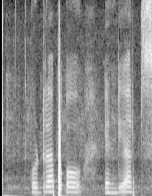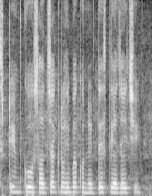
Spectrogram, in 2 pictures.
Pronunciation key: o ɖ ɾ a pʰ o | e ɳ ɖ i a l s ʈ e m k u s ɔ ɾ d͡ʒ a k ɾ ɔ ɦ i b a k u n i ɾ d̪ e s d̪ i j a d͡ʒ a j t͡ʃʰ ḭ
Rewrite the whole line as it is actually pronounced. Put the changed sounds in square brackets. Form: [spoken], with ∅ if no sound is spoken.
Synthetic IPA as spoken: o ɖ ɾ a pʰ o | e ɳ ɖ i a [ɾ] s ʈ [i] m k u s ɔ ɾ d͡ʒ a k ɾ ɔ ɦ i b a k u n i ɾ d̪ e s d̪ i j a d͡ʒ a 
